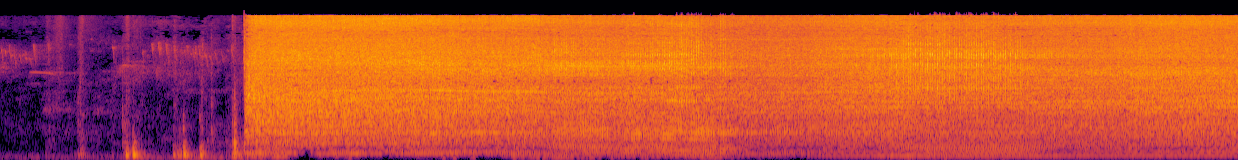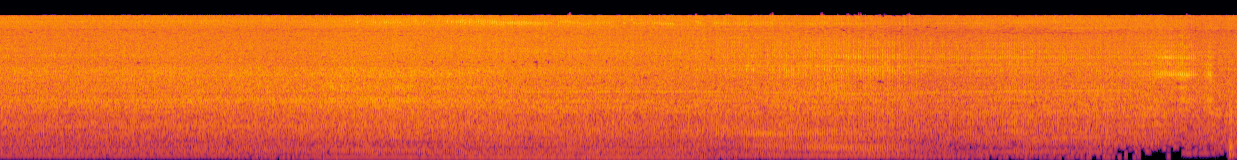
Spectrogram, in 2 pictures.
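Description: Hyper Tough corded jigsaw cutting through a wooden board. It starts abruptly about two seconds in and runs steadily through the cut, with small dips in level.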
